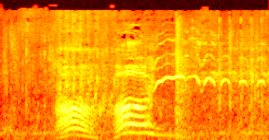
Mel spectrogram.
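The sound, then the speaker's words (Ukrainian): Horses of a charging cavalry whinny: two loud, arching neighs in quick succession, then a thinner, higher wavering tail fading out. “Лад захитався, бо дехто стримував коня, мовляв, хай інші скачуть уперед.”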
